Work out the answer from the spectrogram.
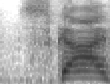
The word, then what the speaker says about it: SCCY: Sky Firearms, if you don't say it and then try to spell it, it's SCCY, just a pro tip for you.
